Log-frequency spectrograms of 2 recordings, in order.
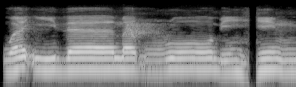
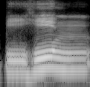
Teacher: mimnya dialirkan sedikit Pak karena mimnya itu sifatnya tawasut ya bukan syidah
